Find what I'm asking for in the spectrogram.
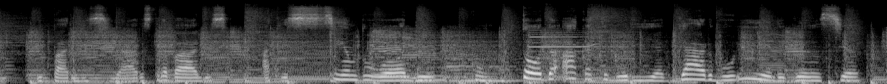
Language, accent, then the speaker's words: Portuguese; Maringá, Paraná, Brazil; Eu que sou de Maringá, no Paraná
